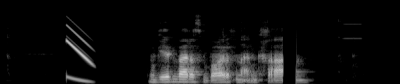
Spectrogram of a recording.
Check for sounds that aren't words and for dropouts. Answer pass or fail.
fail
